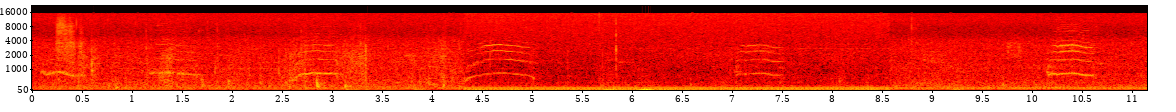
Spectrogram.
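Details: Siamese kittens being bottle fed, calling for milk: a series of short, high, arched meows, some rising then falling, repeated every one to two seconds, over a low steady hum.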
